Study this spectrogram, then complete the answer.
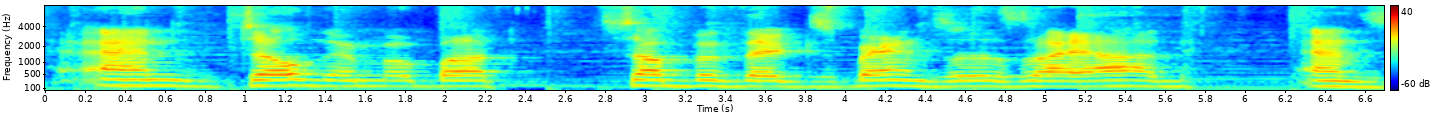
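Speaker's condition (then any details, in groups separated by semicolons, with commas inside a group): Friedreich's ataxia; weekly biokinetics therapy about 18 months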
